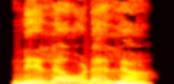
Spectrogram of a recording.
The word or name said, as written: ನೆಲೌಡಲ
